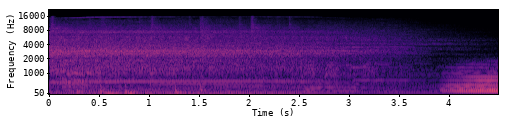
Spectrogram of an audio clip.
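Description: Corded angle grinder running at full speed with a steady high hiss and a thin whine, cutting into the sheet-metal hood of a Jeep Cherokee. It fades away near the end, with background music underneath.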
